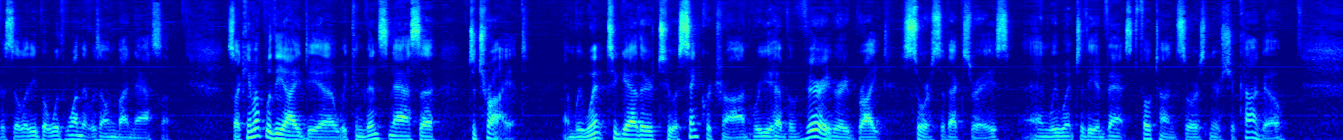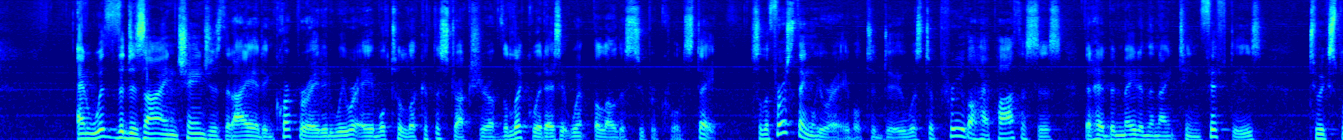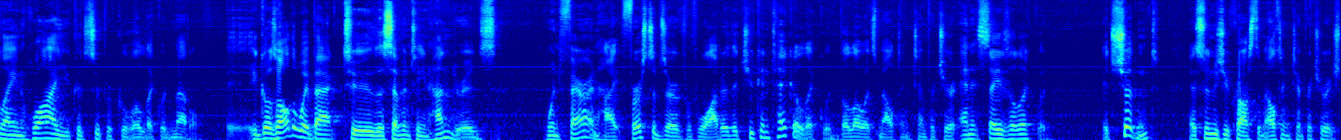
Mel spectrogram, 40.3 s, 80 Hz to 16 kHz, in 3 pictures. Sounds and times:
Speech: 0.0 - 13.0, 14.2 - 40.2.

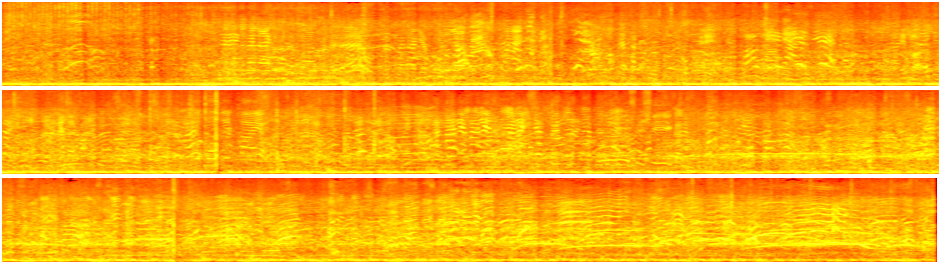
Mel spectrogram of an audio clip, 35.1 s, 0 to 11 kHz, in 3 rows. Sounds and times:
Motorboat, speedboat: 0.0 - 25.8
Speech: 0.0 - 35.1.

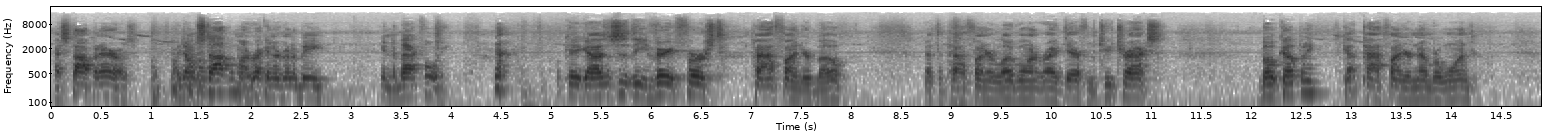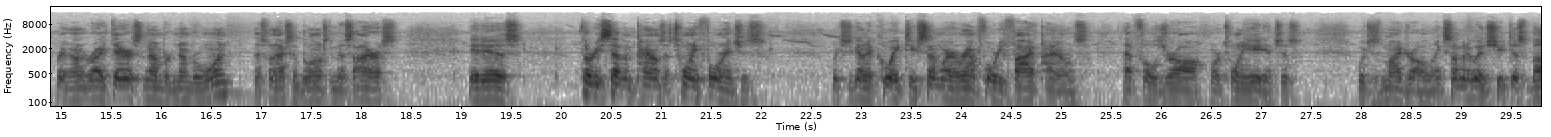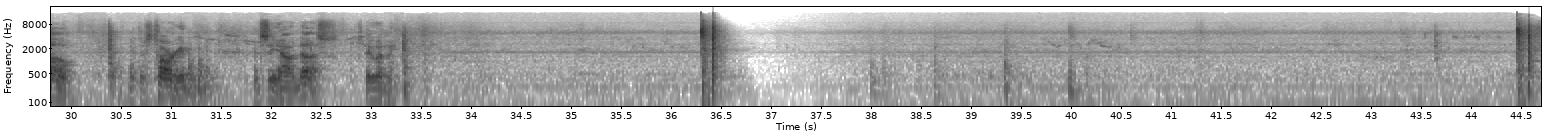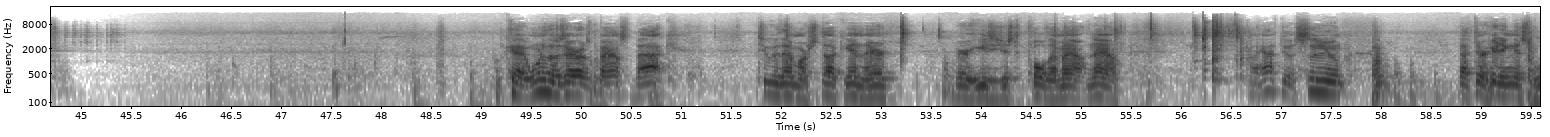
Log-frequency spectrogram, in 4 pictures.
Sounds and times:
Arrow: 36.3 - 36.8, 44.4 - 44.9.

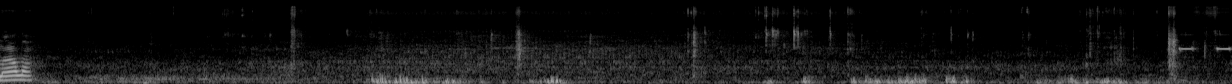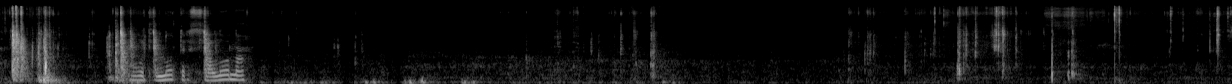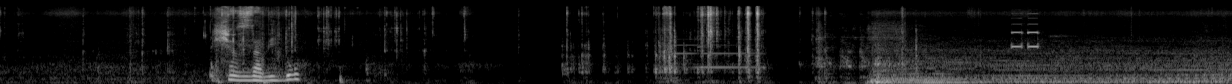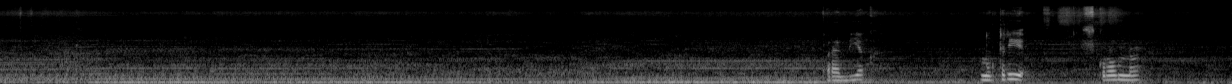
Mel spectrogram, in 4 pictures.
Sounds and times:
Speech: 0.0 - 0.4, 13.6 - 14.9, 26.7 - 27.7, 45.2 - 45.8, 46.8 - 48.4.

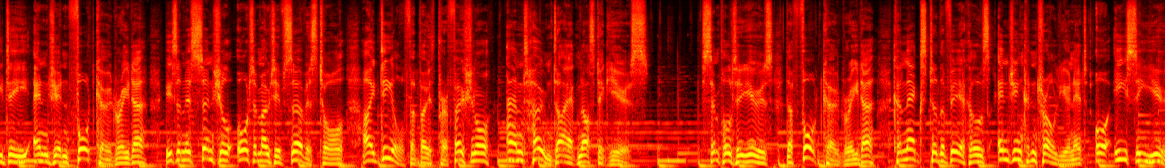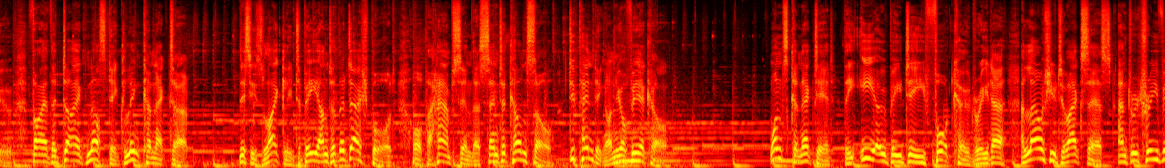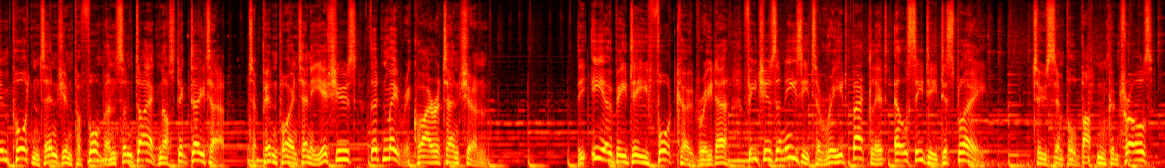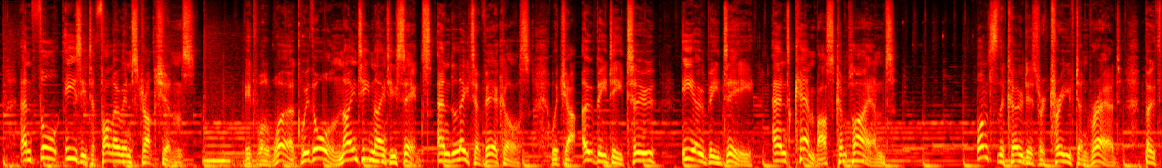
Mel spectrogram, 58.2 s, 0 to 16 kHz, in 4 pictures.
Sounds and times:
Speech: 0.0 - 8.1, 8.8 - 17.0, 17.6 - 23.0, 24.2 - 35.3, 36.4 - 46.2, 46.8 - 54.9, 55.9 - 58.2
Music: 0.0 - 58.2.

